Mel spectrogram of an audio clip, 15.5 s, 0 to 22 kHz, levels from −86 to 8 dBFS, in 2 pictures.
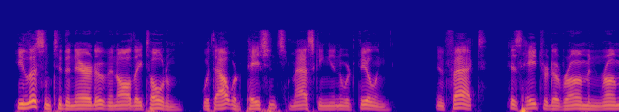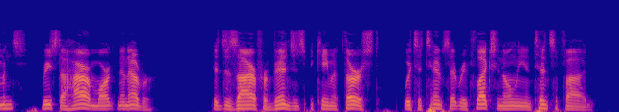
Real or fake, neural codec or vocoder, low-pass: fake; vocoder, 44.1 kHz, 128 mel bands every 256 samples, BigVGAN v2; 7.2 kHz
